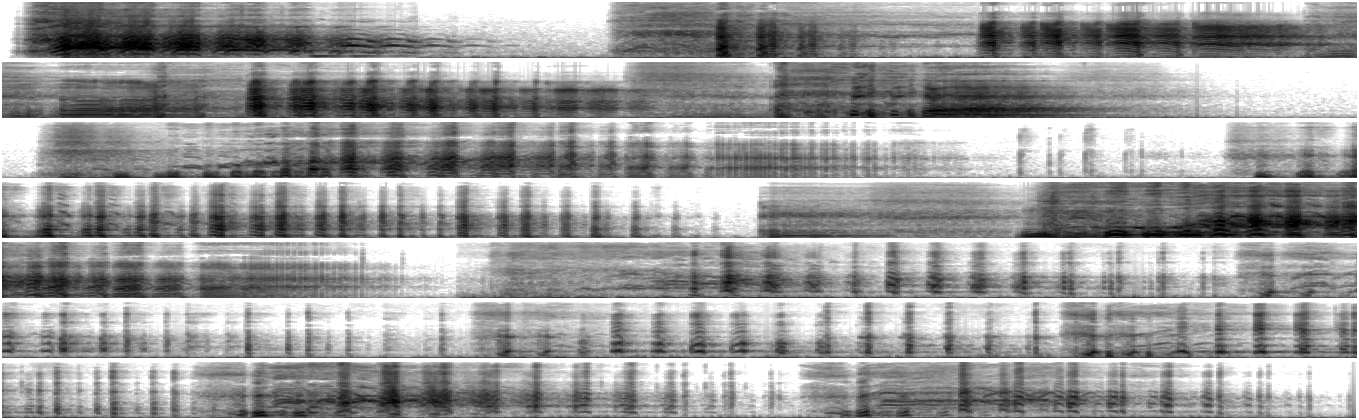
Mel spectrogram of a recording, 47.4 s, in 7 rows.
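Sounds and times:
evil man laughing insanely: 0.1 - 2.3, 3.2 - 4.3, 4.9 - 10.0, 10.7 - 12.2, 14.1 - 18.1, 19.8 - 23.6, 25.5 - 29.0, 30.0 - 47.2.

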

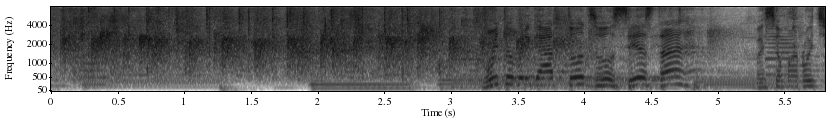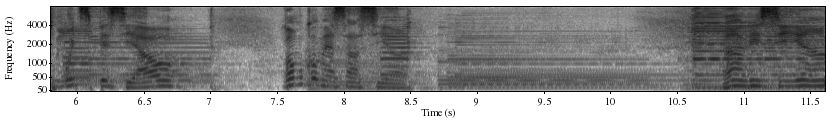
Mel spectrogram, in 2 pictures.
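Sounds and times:
crowd clapping: 0.0 - 5.3
speech: 2.0 - 2.3, 3.2 - 7.0, 7.6 - 8.9, 10.9 - 11.6.

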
